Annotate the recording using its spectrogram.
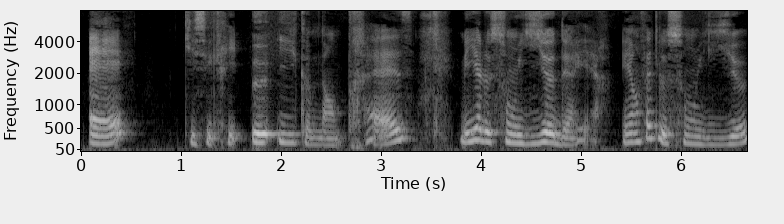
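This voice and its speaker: A woman teacher giving a spelling dictation to young children, speaking slowly and pronouncing each syllable with care. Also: fairly low pitch, dark tone. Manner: slow, carefully articulated, patient; repeats words and stresses syllables for spelling. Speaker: primary school teacher.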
